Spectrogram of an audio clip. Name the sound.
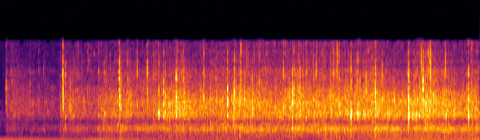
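audience applauding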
